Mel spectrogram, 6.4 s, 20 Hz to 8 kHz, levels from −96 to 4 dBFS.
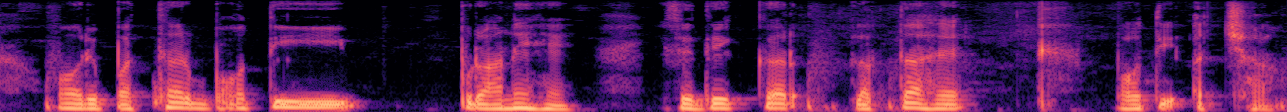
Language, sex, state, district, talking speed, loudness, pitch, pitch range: Hindi, male, Chhattisgarh, Bastar, 130 wpm, -15 LUFS, 115 Hz, 110-125 Hz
